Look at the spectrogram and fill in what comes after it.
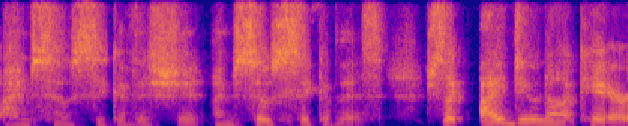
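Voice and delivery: put-on quiet, even, unraised voice. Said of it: "she didn't raise her voice".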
